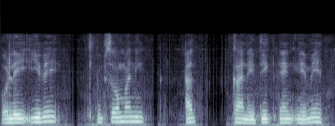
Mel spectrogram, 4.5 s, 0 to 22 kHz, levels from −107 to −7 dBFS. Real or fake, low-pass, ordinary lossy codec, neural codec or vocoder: fake; 7.2 kHz; none; codec, 16 kHz, 4.8 kbps, FACodec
